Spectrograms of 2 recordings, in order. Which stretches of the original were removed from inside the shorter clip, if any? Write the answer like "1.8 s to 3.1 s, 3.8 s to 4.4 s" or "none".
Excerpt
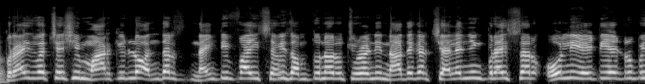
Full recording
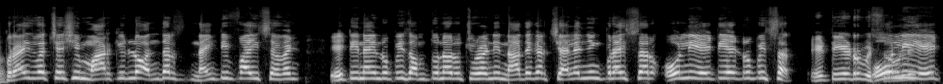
2.8 s to 4.0 s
